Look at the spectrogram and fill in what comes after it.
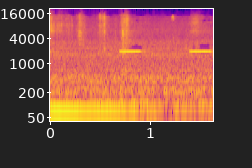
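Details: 2022 2850KRL Alta travel trailer microwave run empty for a few seconds with air conditioner running in background: steady low hum with two clean beeps about three-quarters of a second apart; normal operation.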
